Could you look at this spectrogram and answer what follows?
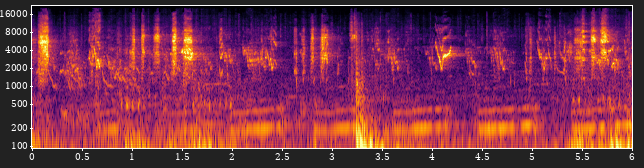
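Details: High parrot chirping recorded 20 November 2023, scratchy twitters in clusters, with a soft low repeated cooing from another bird beneath.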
